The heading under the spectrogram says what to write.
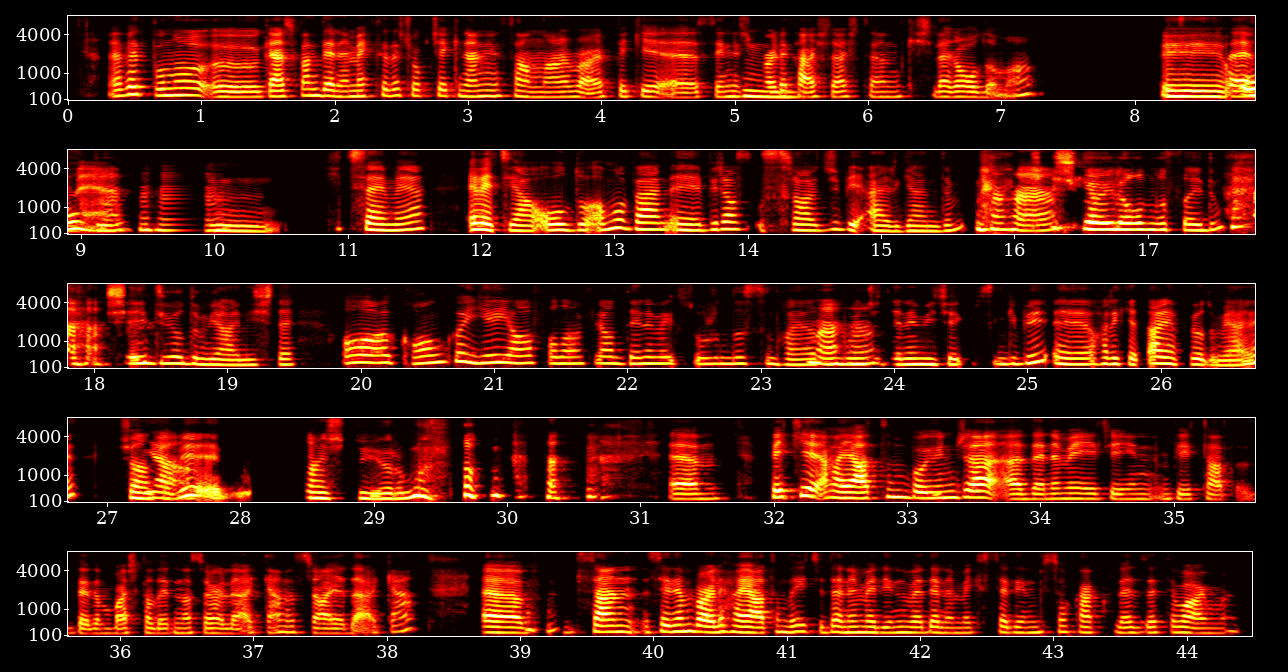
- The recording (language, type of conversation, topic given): Turkish, podcast, Hangi sokak lezzeti aklından hiç çıkmıyor?
- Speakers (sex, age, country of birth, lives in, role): female, 25-29, Turkey, Hungary, host; female, 30-34, Turkey, Bulgaria, guest
- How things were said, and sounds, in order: distorted speech; other background noise; laughing while speaking: "Keşke öyle olmasaydım"; chuckle; tapping; laughing while speaking: "bundan"; chuckle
